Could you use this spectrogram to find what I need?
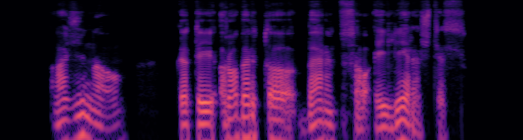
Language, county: Lithuanian, Kaunas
